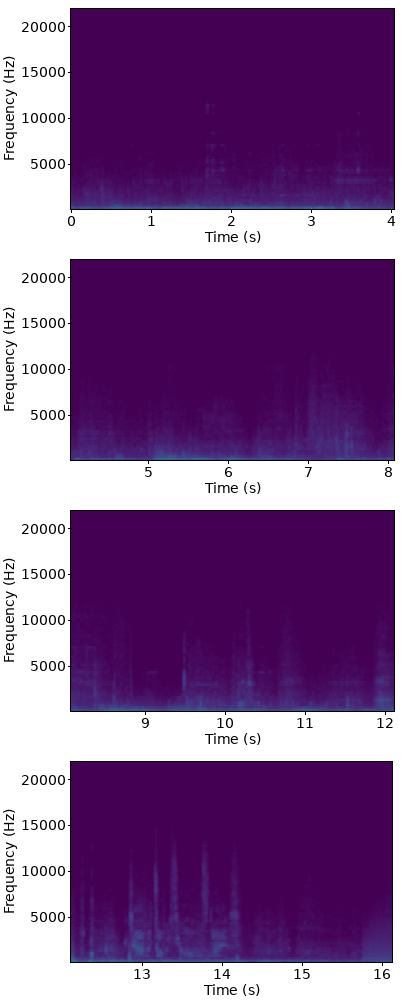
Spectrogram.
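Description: Footsteps thud and shuffle across a stage in a large hall.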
